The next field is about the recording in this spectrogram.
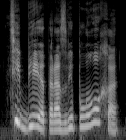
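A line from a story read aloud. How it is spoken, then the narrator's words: Ringing laughter. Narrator (Russian): заливисто смеялась Яга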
